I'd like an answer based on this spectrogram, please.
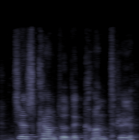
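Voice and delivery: put-on mild Polish Russian newcomer accent. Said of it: "I spoke with a Polish Russian accent".

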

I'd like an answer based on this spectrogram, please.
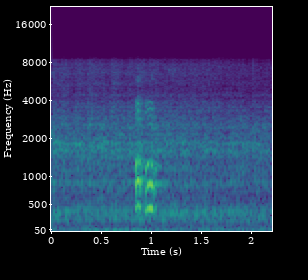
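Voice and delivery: high, airy giggling; breathless laugh. Real, not acted. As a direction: laugh without voice. Laugh after win.

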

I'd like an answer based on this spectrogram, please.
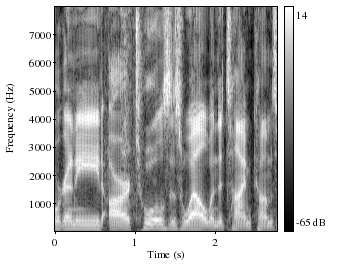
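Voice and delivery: usual speaking voice

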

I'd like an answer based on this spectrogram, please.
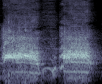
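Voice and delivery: ordinary talk, nothing marked

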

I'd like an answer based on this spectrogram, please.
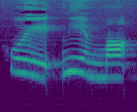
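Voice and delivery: each syllable spelled out slowly; slow model reading. Shown as a demonstration. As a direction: read it slowly for learners. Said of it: "의문 형태". (천천히 또박또박 읽는 예문)

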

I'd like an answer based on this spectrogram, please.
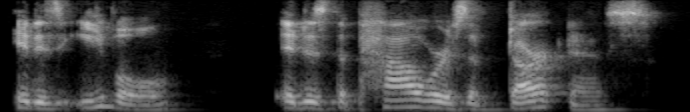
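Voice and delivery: ordinary delivery

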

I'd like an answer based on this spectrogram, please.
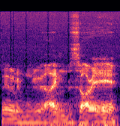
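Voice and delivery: low, soft, slow mole mumble; mumbling mole. Acted. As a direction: mumble drowsily into yourself as an apologetic mole. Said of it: "mumbled Mole".

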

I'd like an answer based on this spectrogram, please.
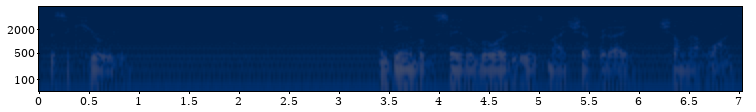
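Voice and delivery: soft, hushed prayer voice; gentle opening prayer to the congregation. Acted. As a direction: pray quietly and reverently. Opening prayer before sermon.

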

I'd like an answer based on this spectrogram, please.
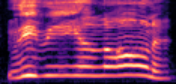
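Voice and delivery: high, bold model take; coaching the line. Acted. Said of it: "I say, looking at him".

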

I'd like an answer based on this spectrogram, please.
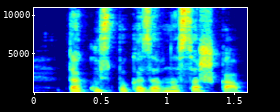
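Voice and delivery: usual speaking voice

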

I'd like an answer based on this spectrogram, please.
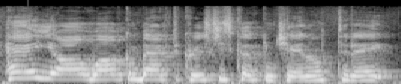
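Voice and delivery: bright, high YouTube host greeting; cheery cooking show opener; host intro voice. Acted.

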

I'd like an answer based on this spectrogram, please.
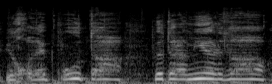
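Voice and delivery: high, slow screamed insults; raging fighter. Retold or imitated. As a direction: howl them while punching. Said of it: "le empieza a pegar de puñetazos". (Alex insultando a gritos mientras pega)

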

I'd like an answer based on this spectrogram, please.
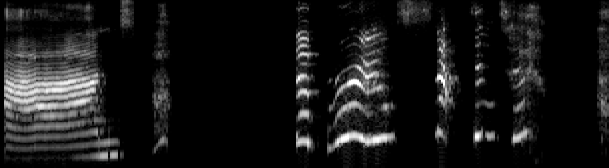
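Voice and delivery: slow, gasping build to a high cry; dramatic storytelling alarm. A narrator's reading. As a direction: draw out the disaster, gasping and climbing high.

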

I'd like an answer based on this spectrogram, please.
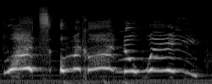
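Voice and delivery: high, loud squeal of disbelief; gasp, then squeal it high and loud; real shocked delight. Real, not acted. Fan finding a surprise while unboxing, shocked delight.

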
